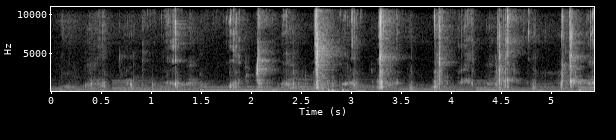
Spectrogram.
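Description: Close-miked chewing of a mouthful of chocolate-banana bread roll, with sharp, irregular mouth clicks about twice a second.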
